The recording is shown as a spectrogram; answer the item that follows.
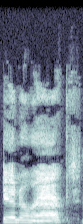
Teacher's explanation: Now, you notice when I say it as interact naturally, that first T disappears. You're going to hear that a lot in American Standard English.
